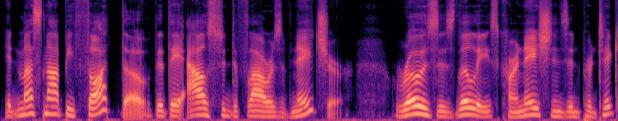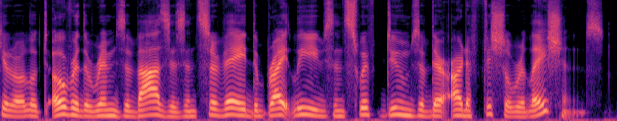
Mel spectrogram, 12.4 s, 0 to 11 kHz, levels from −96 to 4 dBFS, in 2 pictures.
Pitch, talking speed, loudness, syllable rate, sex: 160 Hz, 175 wpm, -19 LUFS, 4.9 syllables/s, female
